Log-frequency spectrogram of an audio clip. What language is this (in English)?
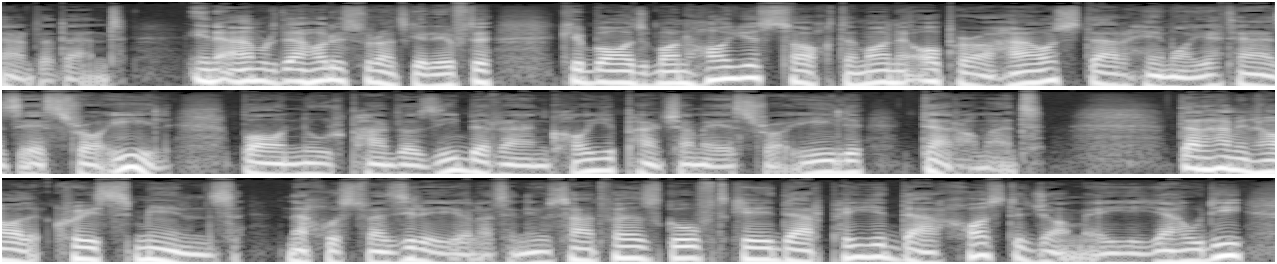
Persian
